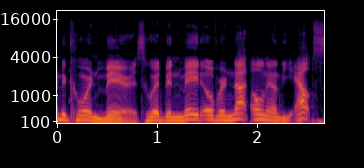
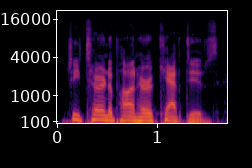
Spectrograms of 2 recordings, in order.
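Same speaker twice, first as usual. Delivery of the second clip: ordinary delivery, nothing marked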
